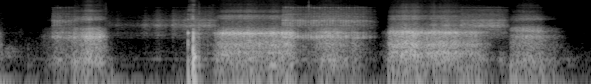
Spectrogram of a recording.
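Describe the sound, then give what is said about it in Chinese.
A parent's loud, raspy snoring with three rough breaths in a row, the last two long and drawn out, plus a brief sharp click between them. No one speaks. “弟弟，这是妈妈的呼噜声，还是爸爸的呼噜声？”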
